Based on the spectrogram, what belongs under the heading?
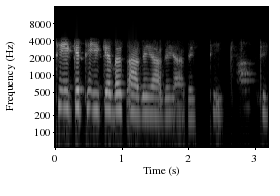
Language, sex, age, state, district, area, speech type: Hindi, female, 18-30, Rajasthan, Jaipur, urban, conversation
